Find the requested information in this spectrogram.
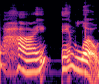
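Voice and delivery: lyric read slowly for students; slow demo. Shown as a demonstration. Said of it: "slow demo of lyric".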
